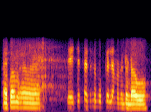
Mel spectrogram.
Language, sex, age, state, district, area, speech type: Malayalam, male, 18-30, Kerala, Idukki, rural, conversation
